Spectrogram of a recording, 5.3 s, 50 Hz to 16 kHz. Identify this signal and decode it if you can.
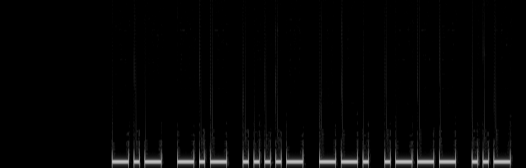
Morse code, heard as a keyed tone, about 22 wpm, 700 Hz. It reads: KK4GJU
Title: USA Call Signs Repeated 3x 22wpm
